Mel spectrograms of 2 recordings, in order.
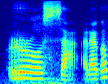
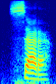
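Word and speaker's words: Zara: 어 이렇게 첫 글자에 오는 R를 혀를 굴려서 사라고 발음한다고 했습니다 자 마지막으로 스페인의 유명 브랜드서 자라 스페인어 식으로 발음하면 사라 또는 사라 이렇게 발음해 줘야 합니다 자 이번에는요이어서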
